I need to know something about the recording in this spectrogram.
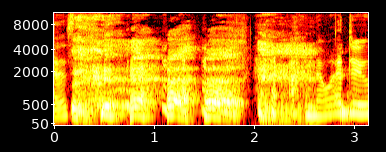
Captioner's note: both laughing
